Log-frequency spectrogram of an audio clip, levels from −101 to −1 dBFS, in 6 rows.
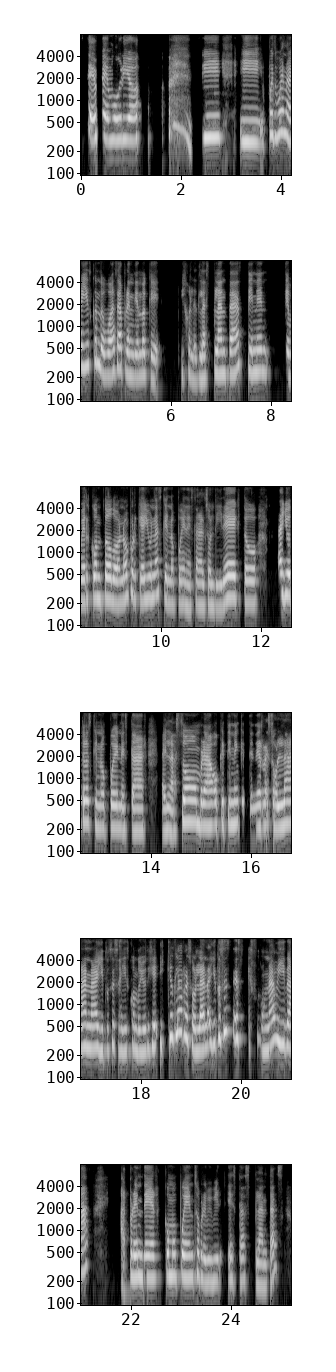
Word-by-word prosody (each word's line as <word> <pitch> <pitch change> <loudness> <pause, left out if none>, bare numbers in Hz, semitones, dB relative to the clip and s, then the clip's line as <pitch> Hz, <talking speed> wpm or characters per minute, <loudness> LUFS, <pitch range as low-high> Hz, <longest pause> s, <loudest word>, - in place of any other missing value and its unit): Se 300 -2 +8
se 325 - +7
me - - -3
murió. 285 +1 +2 1.2
Sí, 315 0 +4 0.4
y 270 -1 +1
pues 340 -2 0
bueno, 350 0 +2
ahí 275 0 +2
es 290 - -6
cuando 285 -9 0
vas 215 +4 +1
aprendiendo 215 -4 0
que, 180 -6 -5 0.4
híjoles, 215 -5 -9
las 195 0 -2
plantas 225 +3 +1
tienen 235 -1 -2 0.3
que 220 - -2
ver 215 +1 0
con 230 0 0
todo, 220 -3 +4
¿no? 230 +4 -1
Porque 240 -5 -2
hay 220 +2 0
unas 255 +3 -1
que 230 -4 -2
no 200 -1 -6
pueden 200 -1 -4
estar 180 +2 -6
al 185 -1 -3
sol 185 -1 -5
directo, 205 +2 +2 0.4
hay 255 +1 +3
otras 250 -1 +4
que 245 -2 -6
no 205 -1 -4
pueden 210 -1 +1
estar 195 -1 -2 0.3
en 190 +1 -2
la 175 -1 -2
sombra, 235 +1 +3
o 230 0 -1
que 240 - -1
tienen 235 0 -1
que 240 0 -6
tener 205 +2 -2
resolana, 240 +3 +2
y 235 -2 -1
entonces 235 +3 -8
ahí 225 -1 -3
es 230 - -8
cuando 230 -1 -3
yo 225 0 0
dije: 255 +2 -1
"¿Y 280 -1 -5
qué 335 +5 0
es 355 - 0
la 415 +2 +4
resolana?". 255 - +3
Y 280 - -2
entonces, 345 +8 +1
es 330 -1 +1
es - - -17
una 245 +6 +1
vida 285 0 +2 0.6
aprender 225 -1 +1
cómo 235 -1 0
pueden 225 -1 +2
sobrevivir 205 -4 -4
estas 205 0 -8
plantas. 180 - -5
235 Hz, 170 wpm, -24 LUFS, 215-260 Hz, 1.2 s, Se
